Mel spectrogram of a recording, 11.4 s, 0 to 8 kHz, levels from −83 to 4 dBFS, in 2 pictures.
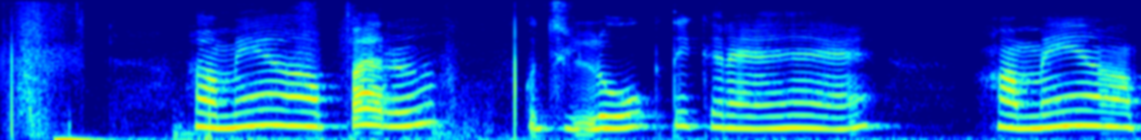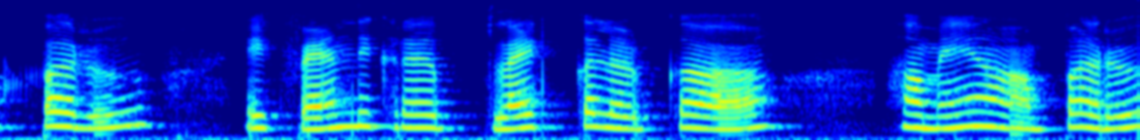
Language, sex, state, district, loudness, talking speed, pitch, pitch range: Hindi, female, Maharashtra, Pune, -30 LUFS, 115 wpm, 280 Hz, 265-300 Hz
